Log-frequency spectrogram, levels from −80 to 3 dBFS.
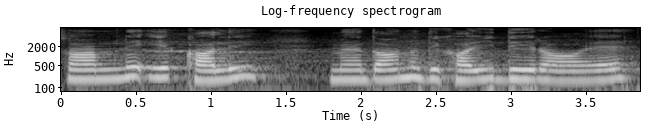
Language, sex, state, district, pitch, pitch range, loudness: Hindi, male, Uttar Pradesh, Shamli, 185 Hz, 180-210 Hz, -17 LUFS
